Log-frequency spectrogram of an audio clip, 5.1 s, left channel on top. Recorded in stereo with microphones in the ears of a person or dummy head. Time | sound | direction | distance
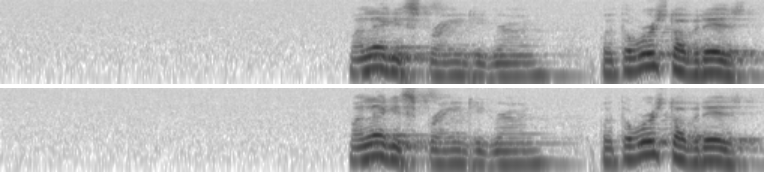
2.3 | a man speaking | 35° right (ahead or behind) | 2.5 m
